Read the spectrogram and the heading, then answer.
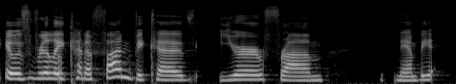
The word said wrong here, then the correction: Namibia: Pronounce it for me. Nambia? – Namibia. – Namibia. – Namibia, yeah.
